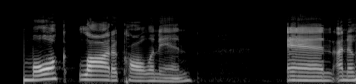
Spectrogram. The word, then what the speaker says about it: Lotter: It's like Lotter. I'm like one short of the lottery, which is just like in real life.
